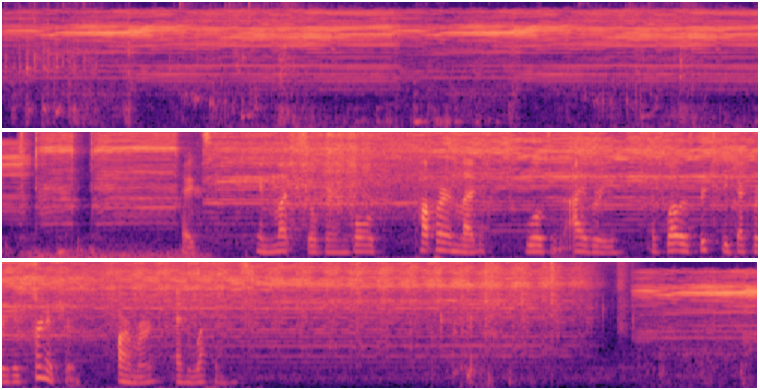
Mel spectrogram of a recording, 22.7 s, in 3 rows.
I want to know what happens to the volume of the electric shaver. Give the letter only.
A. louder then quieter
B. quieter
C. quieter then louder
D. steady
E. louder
D.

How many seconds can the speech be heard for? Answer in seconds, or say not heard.
8 s.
